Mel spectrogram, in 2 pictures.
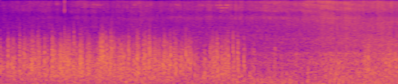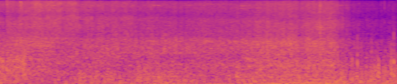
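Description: Wind buffeting the microphone over the steady running noise of a moving passenger train. The high hiss drops away near the end.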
